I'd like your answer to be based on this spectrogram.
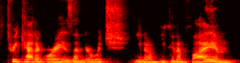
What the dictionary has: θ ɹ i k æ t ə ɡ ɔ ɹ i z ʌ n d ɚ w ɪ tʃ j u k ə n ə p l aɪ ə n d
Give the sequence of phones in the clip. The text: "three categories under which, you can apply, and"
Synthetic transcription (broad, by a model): θ ɹ i k æ t ə ɡ ɔ ɹ i z ʌ n d ɚ w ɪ tʃ j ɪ k ə n ə p l aɪ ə n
